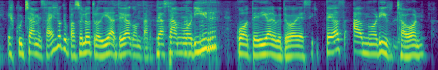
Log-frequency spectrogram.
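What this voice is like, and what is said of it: Put-on Argentine porteño accent. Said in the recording (Spanish): “Acento argentino ... ¡Pero más porteño!”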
